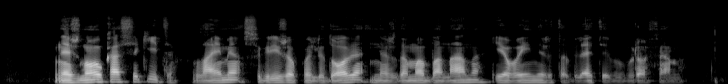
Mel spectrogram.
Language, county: Lithuanian, Kaunas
